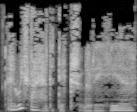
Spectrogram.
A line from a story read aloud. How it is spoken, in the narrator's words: she murmured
